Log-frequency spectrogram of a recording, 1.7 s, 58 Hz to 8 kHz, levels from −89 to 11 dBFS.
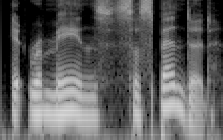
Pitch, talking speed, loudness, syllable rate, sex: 145 Hz, 105 wpm, -16 LUFS, 4.0 syllables/s, male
